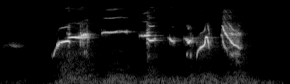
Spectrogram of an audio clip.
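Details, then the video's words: Captive Oriental magpie-robin undergoing voice training delivers a varied, rapid song of upswept whistles, a held high note and several quick slurred chirps, ending with a bright upward flourish. "kacer alam | choè than luyện giọng || Choè than kích bổi ra giọng เสียงนกกางเขนบ้าน"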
